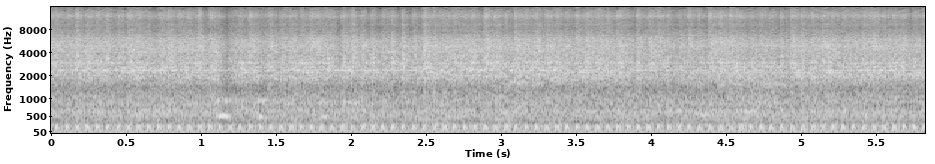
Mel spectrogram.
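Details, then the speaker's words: Dad's tractor running after fuel line work, battery on a tender and suspected bad: steady, even low thump at constant idle with no misses, knocks or surging; normal running. "nice and smooth sweet i love"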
